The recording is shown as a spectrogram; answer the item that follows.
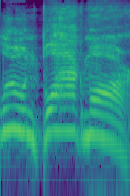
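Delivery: loud, slow, very high yelling.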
